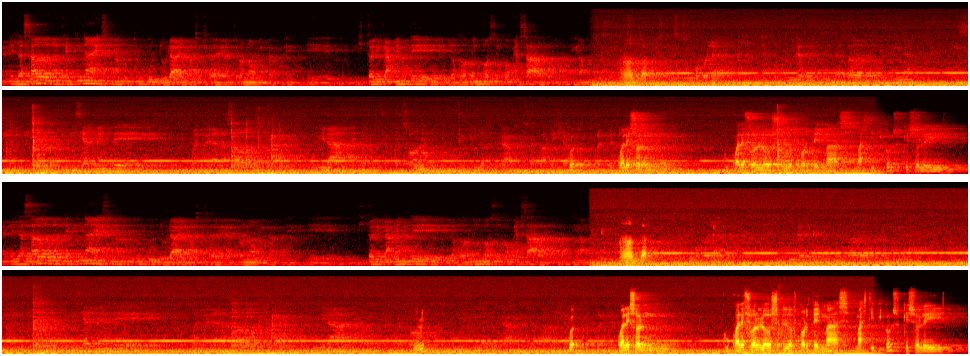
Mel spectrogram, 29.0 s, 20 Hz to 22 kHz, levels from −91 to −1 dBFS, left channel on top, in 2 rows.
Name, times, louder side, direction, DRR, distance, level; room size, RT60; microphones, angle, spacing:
voice 1, 0.0-18.4 19.1-23.1 23.4-24.4, left 1 dB, 55° left, -2 dB, 1.1 m, -44 dB
sound 1, 8.5-26.5, right 4 dB, 35° left, 0.9 m, -43 dB
sound 2, 8.8-27.6, equal, 45° right, 0.8 m, -33 dB
voice 2, 9.2-9.7 10.3-10.4 20.7-20.8 23.0-23.1 23.7-24.5 25.3-28.6, right 7 dB, 75° right, 11 dB, 0.3 m, -28 dB
sound 3, 14.5-16.5 17.6-19.6 20.2-20.4 21.0-21.1 23.8-23.9 24.5-24.6 25.4-26.7, left 1 dB, 85° left, 0.8 m, -39 dB
5.6 x 4.7 x 5.7 m, 2.2 s
head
